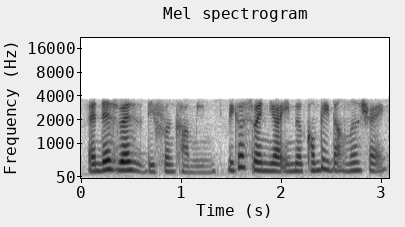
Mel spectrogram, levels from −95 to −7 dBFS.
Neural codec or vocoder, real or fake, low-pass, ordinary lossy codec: none; real; 3.6 kHz; none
